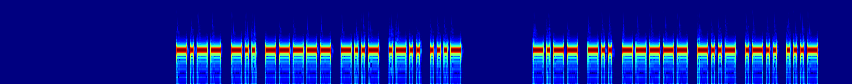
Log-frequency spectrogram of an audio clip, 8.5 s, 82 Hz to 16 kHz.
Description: Morse code, heard as a keyed tone, about 34 wpm, 700 Hz. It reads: YD0XLV YD0XLV
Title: DXCC-100 Call Signs - 6 Characters - Repeated 3x - 35wpm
